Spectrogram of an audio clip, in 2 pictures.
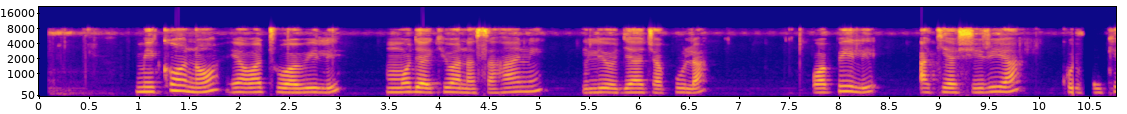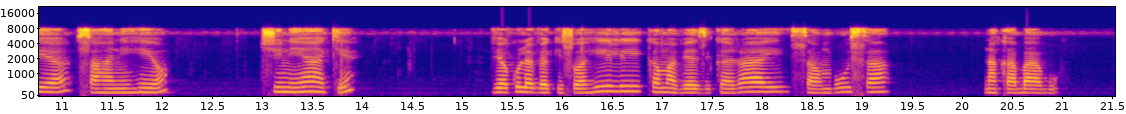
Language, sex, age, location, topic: Swahili, female, 25-35, Mombasa, agriculture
